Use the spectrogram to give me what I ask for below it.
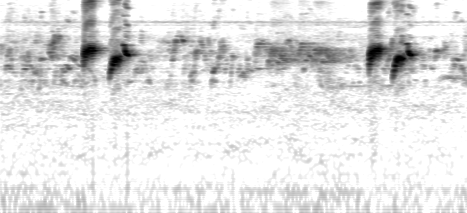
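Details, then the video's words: Morning song of a red-whiskered bulbul, used to train and stir other bulbuls; soft rambling warble broken by two bursts of loud, bright, down-slurred whistles. "chào mào hót sáng QUÁ HAY"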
